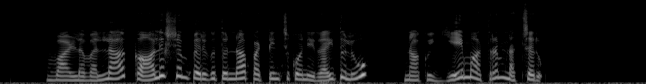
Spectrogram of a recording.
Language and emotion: Telugu, disgusted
